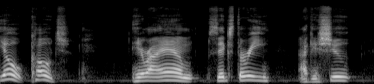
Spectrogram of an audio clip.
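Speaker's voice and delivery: earnest, keen begging tone. The speaker retells what he used to say to his coach, imitating his younger self. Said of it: "I used to be like".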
